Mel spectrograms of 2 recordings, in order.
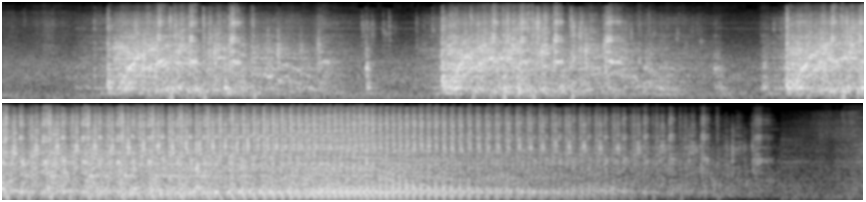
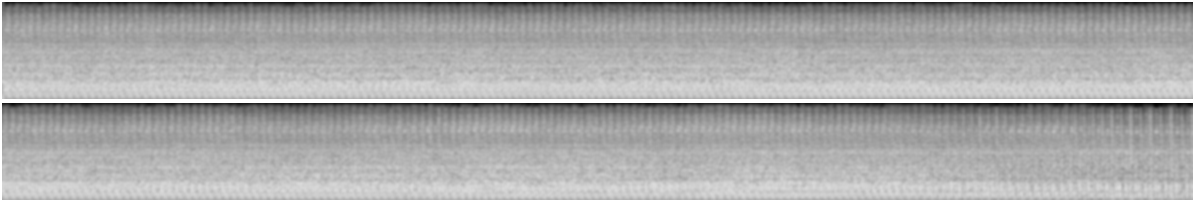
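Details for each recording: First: Snow blower that sat with old fuel, starting fluid sprayed into the carburetor: two short cranking bursts, then it fires, runs a few seconds and dies. It has compression, spark and correct timing, but a clogged carburetor main jet starves it of fuel. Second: Snow blower small engine that wouldn't start after sitting with old fuel, after cleaning the carburettor bowl, main jet and bowl nut, started on choke at full throttle: a steady buzzing drone holding speed; normal running.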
